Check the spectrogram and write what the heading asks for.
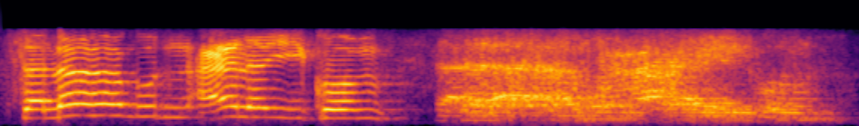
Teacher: every single time the noon was pronounced clearly, fully and without hiding anything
